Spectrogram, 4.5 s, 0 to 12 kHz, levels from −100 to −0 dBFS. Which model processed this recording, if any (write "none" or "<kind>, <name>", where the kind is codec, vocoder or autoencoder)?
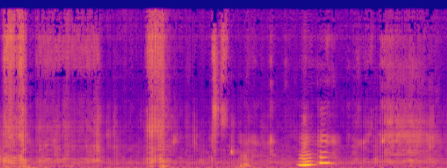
vocoder, BigVGAN v2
